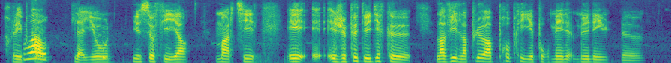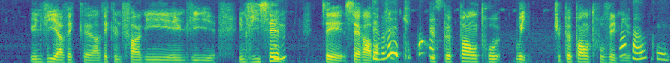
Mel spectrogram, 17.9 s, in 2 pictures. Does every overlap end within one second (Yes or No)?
Yes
